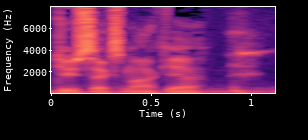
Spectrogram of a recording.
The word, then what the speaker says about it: Deus Ex Machina: So the options there are: something happened ex deus machina, or how's that? I can't even remember how that's pronounced. Ex Deus Machina. – Oh, the Deus Ex Machina.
